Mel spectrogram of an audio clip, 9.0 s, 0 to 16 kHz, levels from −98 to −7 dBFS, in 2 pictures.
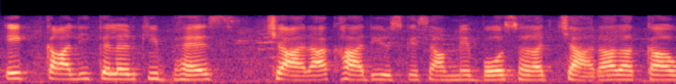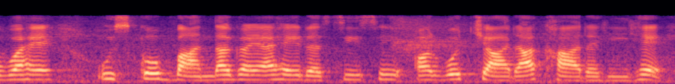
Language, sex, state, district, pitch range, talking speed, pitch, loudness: Hindi, female, Punjab, Pathankot, 195-215 Hz, 195 wpm, 205 Hz, -18 LUFS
